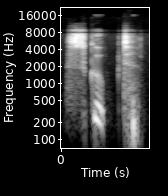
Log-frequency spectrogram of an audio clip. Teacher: This ed at the end sounds like a T because when the last sound in the word, if I took off the ed, the word is scoop, and p is voiceless, meaning there's no vibration.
